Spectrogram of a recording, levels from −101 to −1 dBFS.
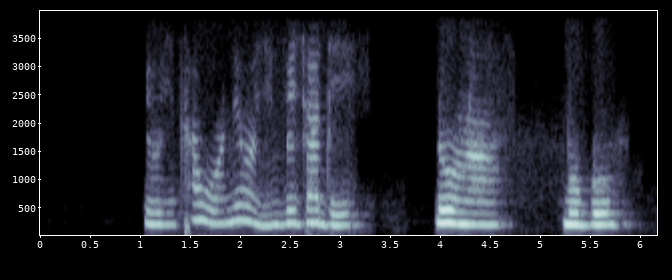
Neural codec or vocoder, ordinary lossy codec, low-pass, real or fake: none; Opus, 32 kbps; 3.6 kHz; real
